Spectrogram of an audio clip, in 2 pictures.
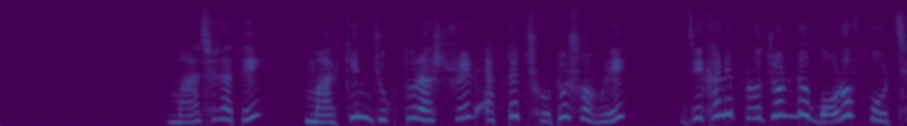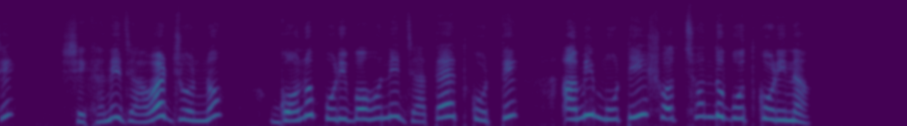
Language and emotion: Bengali, fearful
